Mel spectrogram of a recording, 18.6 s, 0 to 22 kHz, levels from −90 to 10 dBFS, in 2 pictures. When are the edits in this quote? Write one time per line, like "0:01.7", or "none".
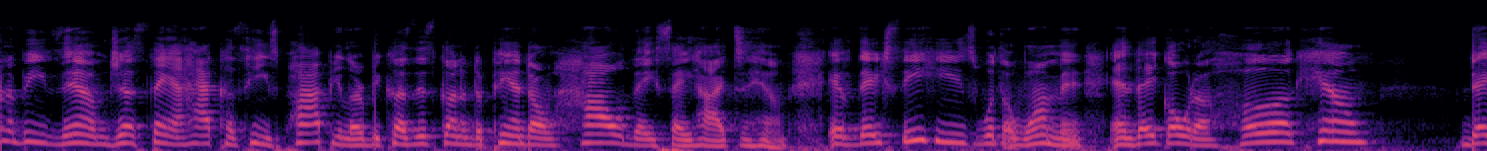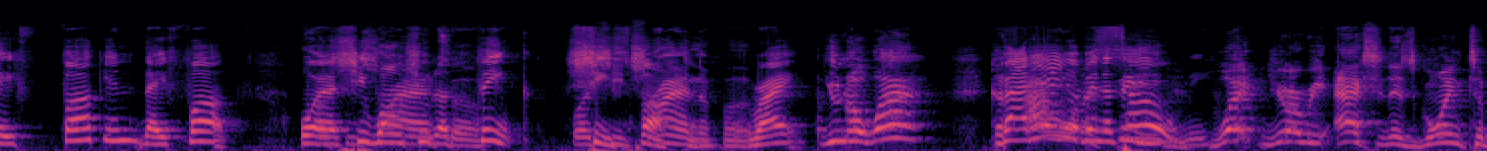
0:14.4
